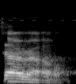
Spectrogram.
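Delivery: "thorough" said slowly as thuh-roh; pronouncing thorough. Shown as a demonstration. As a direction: model the word "thorough" clearly. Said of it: "Try another one".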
